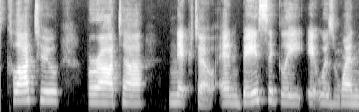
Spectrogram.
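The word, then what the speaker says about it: Klaatu barada nikto: Now, he's not saying it correctly. The original phrase was Klaatu, Barata, Nikto.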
